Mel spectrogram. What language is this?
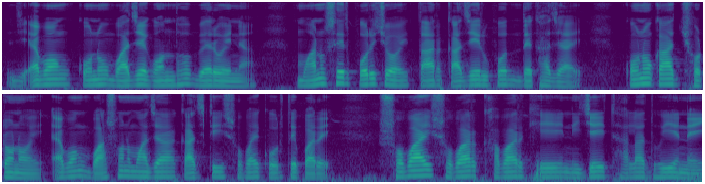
Bangla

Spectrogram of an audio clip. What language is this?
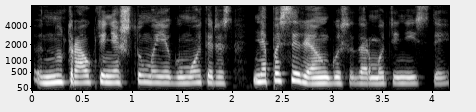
Lithuanian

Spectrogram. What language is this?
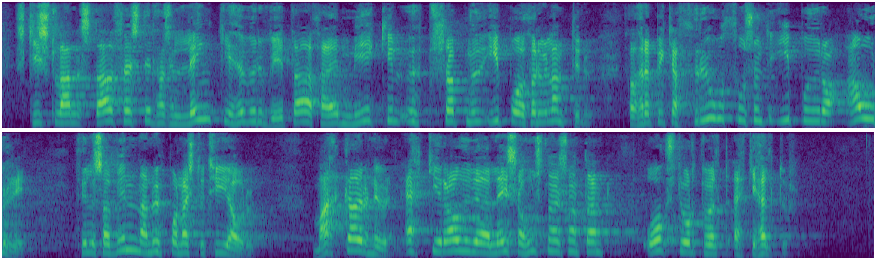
Icelandic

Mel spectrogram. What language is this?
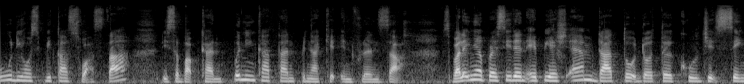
Malay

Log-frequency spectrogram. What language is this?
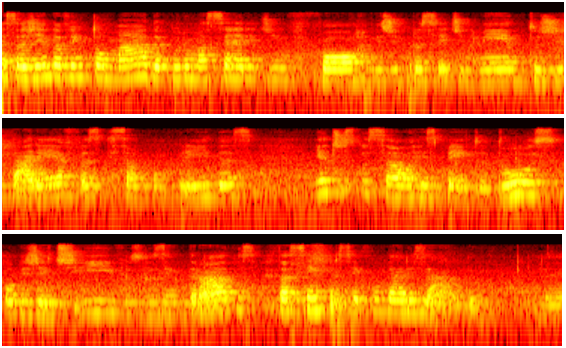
Portuguese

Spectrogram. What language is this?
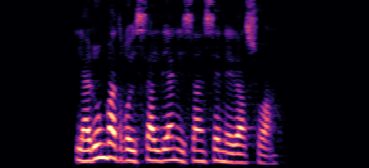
Basque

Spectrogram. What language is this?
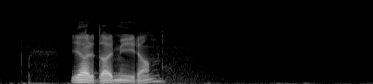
Norwegian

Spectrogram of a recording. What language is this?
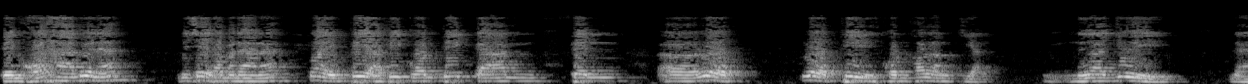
Thai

